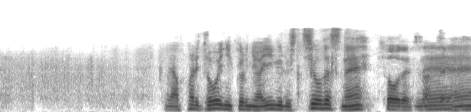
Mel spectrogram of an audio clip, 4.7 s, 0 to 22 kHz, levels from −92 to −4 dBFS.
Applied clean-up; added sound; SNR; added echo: neural mask model Resemble Enhance denoiser.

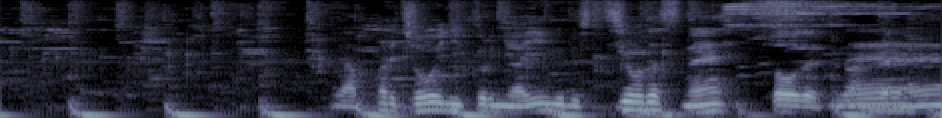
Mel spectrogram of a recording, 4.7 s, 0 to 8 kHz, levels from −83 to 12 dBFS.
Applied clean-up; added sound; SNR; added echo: classical method log-MMSE.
